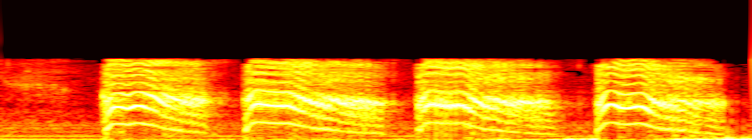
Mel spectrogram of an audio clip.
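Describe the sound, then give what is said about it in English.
A voice imitates a crow call, letting out four loud, drawn-out caws in a steady rhythm, each harsh and nasal with a falling pitch, with no talking between them. “Now let me do a crow call for you.”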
